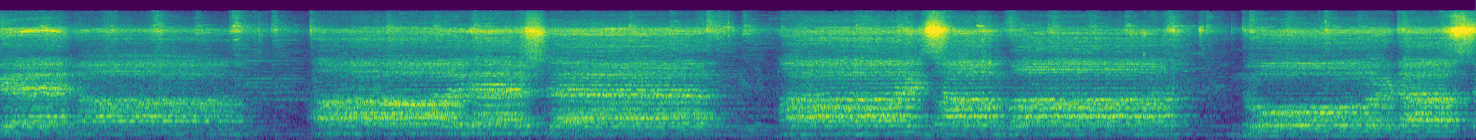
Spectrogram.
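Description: Group of young men singing a Christmas carol together as a choir, in sustained phrases about four seconds long with short breaks for breath between them.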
